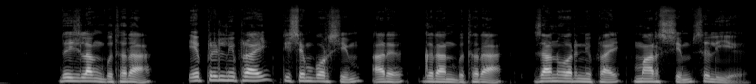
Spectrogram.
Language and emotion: Bodo, neutral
